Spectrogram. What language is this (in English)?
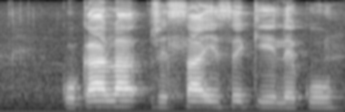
Tsonga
